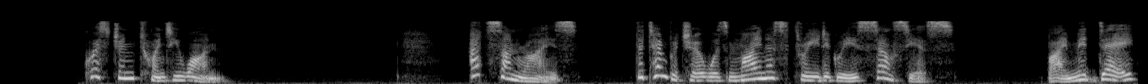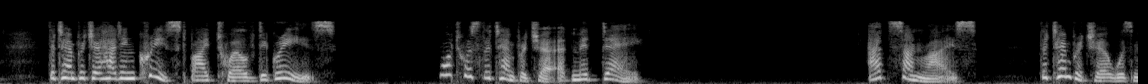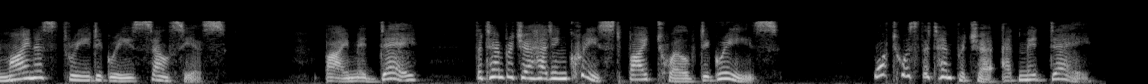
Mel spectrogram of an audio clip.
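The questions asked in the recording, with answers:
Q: What was the temperature at midday?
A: 9 degrees Celsius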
